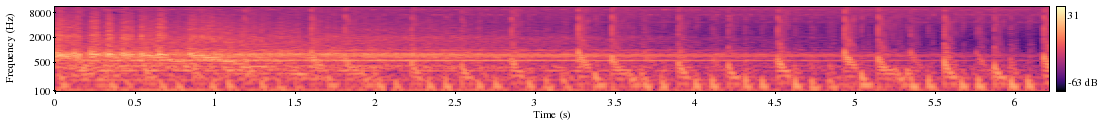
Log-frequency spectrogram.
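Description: Goa trance in a sparse passage: a throbbing synth bassline with a held synth tone over it that fades near the end. Sharp ticking percussion comes in about halfway through and grows denser.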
